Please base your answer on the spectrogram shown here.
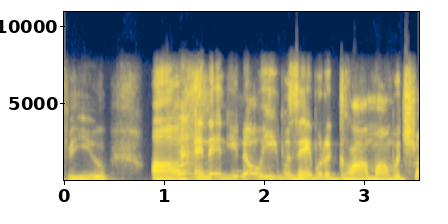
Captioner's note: laugh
